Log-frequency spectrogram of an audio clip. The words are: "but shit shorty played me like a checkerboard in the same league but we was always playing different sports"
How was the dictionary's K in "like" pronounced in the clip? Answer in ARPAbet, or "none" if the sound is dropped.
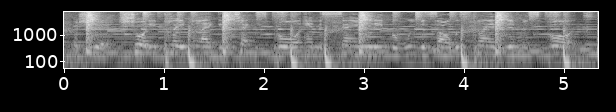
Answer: K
